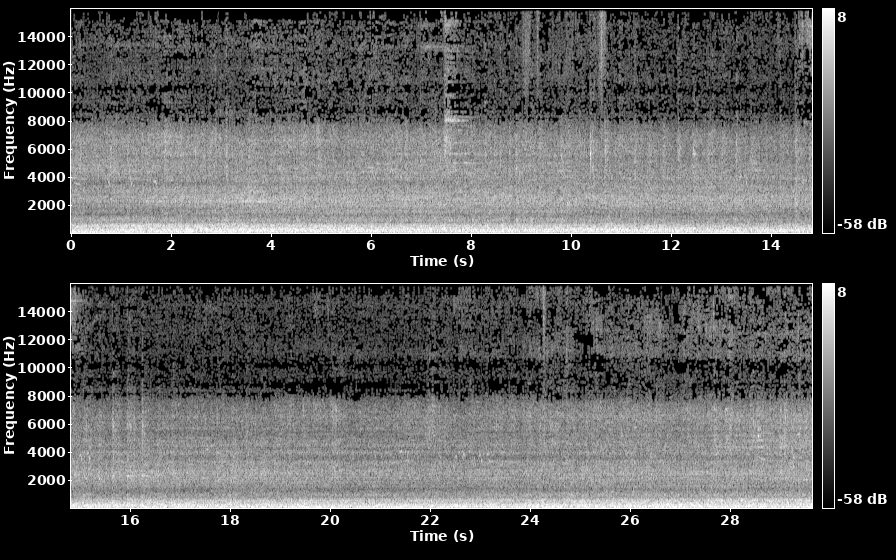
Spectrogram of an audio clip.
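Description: Cars of a mixed freight train (hoppers, boxcars, tank cars) rolling past steadily: a continuous rumble of steel wheels on the rails, with faint clicks now and then.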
